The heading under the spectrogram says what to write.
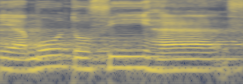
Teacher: Yamutu, mu-nya panjang 2 harakat juga. · fiha panjang dua-duanya. Ya, ya sukun sebelumnya kasrah pada huruf fa.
